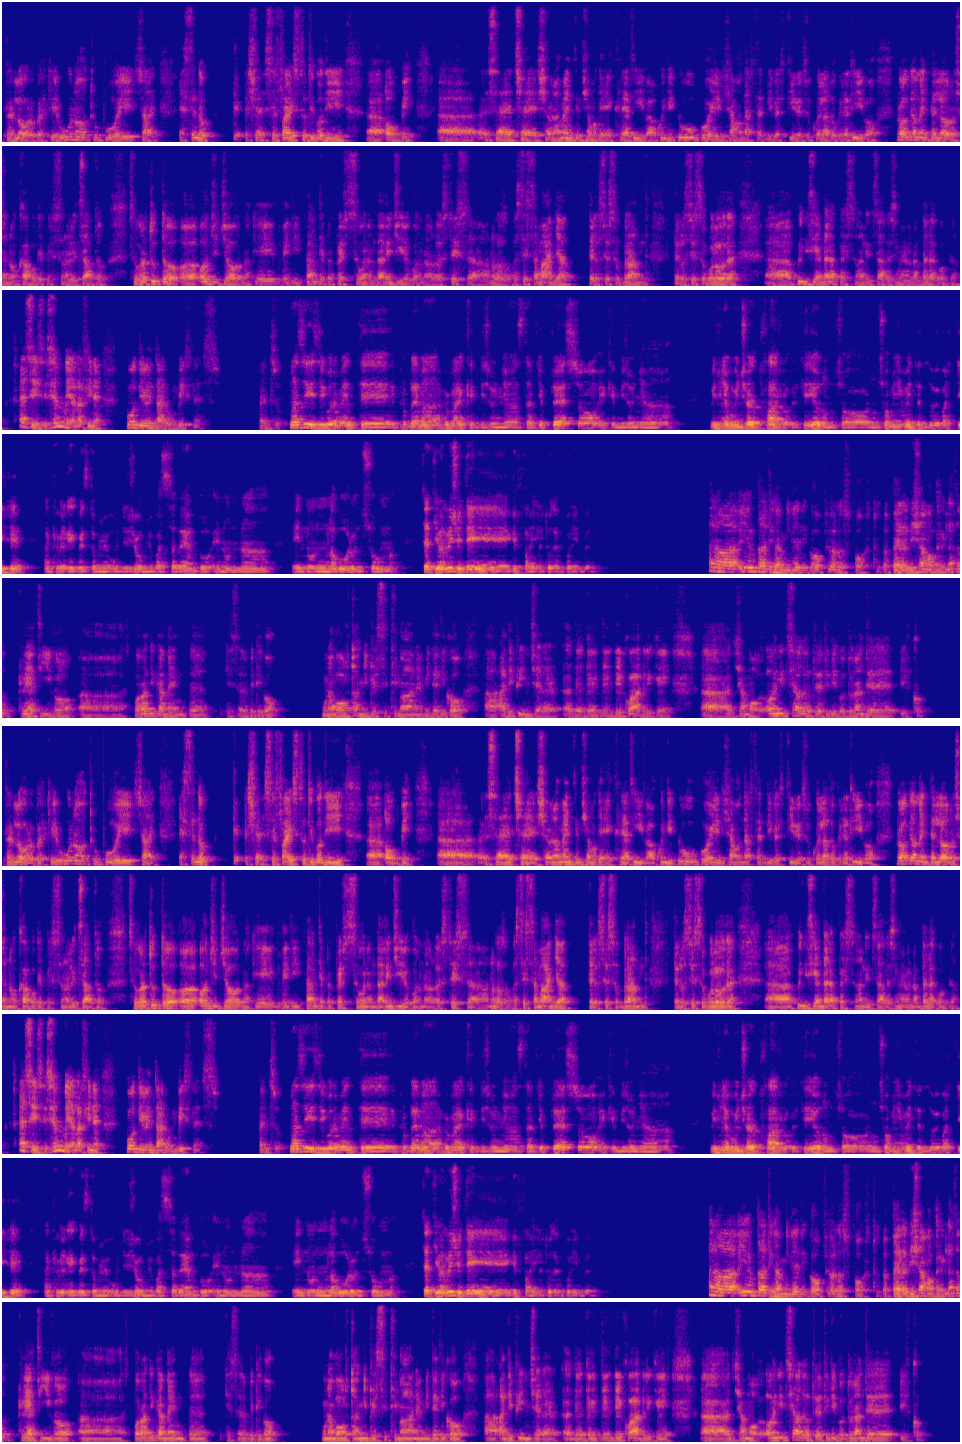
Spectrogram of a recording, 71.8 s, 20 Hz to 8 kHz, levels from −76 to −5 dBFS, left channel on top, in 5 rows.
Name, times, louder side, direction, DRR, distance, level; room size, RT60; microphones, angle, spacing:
voice 1, 0.0-3.1 3.5-22.8 23.2-28.7 29.0-32.0 32.6-32.9 53.7-60.6 60.8-61.6 62.3-71.2, right 3 dB, 90° right, 1.1 m, -31 dB
voice 2, 33.0-38.8 39.4-43.4 43.7-47.1 47.5-49.0 49.4-52.0, equal, 5° left, 0.6 m, -27 dB
3.0 x 2.7 x 3.9 m
head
